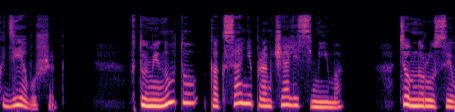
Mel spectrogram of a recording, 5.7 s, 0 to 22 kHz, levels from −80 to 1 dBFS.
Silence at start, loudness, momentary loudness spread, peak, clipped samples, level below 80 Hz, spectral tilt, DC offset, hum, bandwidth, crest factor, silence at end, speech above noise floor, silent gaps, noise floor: 0.05 s; -18 LUFS; 11 LU; -4 dBFS; under 0.1%; -64 dBFS; -5.5 dB/octave; under 0.1%; none; 13 kHz; 14 dB; 0 s; 41 dB; 0.73-1.13 s, 2.50-2.55 s, 4.33-4.60 s; -58 dBFS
